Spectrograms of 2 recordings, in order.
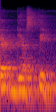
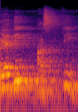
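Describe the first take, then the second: First: The two words are joined into one word. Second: The two words are said separately, unjoined. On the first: "इससे मिलकर के बनता है" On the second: "इसको अलग अलग करेंगे तो हो जाएगा"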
